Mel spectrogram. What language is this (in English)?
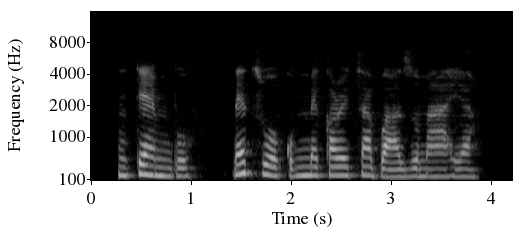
Igbo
